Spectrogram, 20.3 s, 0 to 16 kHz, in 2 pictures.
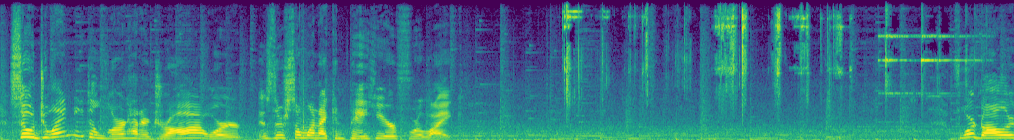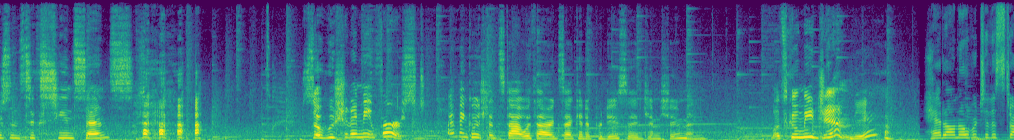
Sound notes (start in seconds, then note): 5.5 coins jingling; 11.5 laughs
